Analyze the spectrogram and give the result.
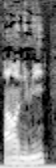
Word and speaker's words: Ennui: C'est la façon qu'il faut le prononcer, mais ça s'écrit comme on et oui en anglais. Donc ennui.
